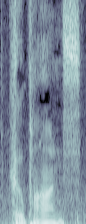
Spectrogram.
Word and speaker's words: coupon: That's right, coupons. And that's how you say it, coupon. Like gray poupon, coupon.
